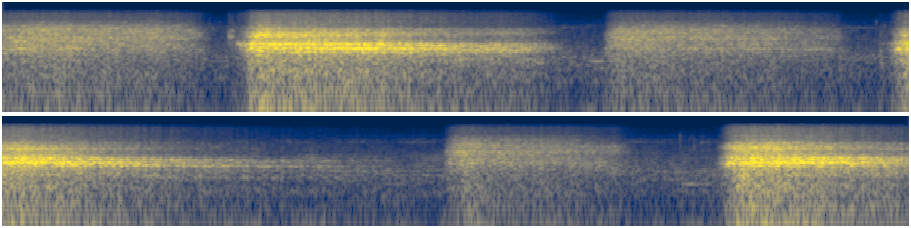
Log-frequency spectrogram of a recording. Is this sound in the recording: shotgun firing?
no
